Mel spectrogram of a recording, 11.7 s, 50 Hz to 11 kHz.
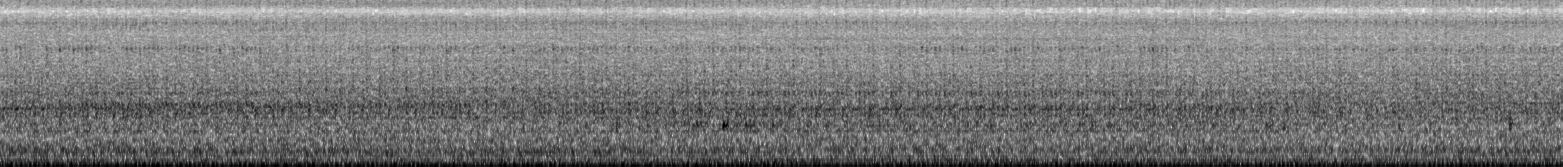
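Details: MAN TGM truck, D0836 LFL 63 diesel, after engine rebuild for smoking and misfiring, with bench-tested replacement injectors: deep, steady rumble at even idle, no missing beats or knocks; normal idle.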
